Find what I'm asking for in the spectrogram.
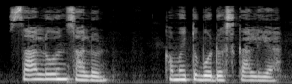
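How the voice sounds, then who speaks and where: A woman's voice: medium pitch, steady tone, normal speed, dark tone, slightly rough, close to an everyday voice. Woman playing a coldly furious betrayed husband. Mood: stern. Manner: stern, threatening. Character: betrayed husband, cold and angry.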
